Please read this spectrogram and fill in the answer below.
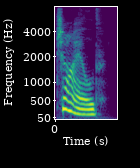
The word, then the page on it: child: British English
